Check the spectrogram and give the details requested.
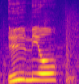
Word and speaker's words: Umeå: And the last thing I want to say is that we have a few cities Umeå Luleå Skellefteå and these are pronounced like this but I mean you have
